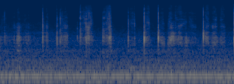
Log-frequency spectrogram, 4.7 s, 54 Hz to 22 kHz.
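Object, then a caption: Paperboard carton. Long black nails tap and scratch the front of a slim white printed paperboard box for moisturising cream, held in hand. Quiet, irregular scratchy rubbing is broken by sharp, dry clicks centred around 1.5 kHz, over a steady low hum.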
